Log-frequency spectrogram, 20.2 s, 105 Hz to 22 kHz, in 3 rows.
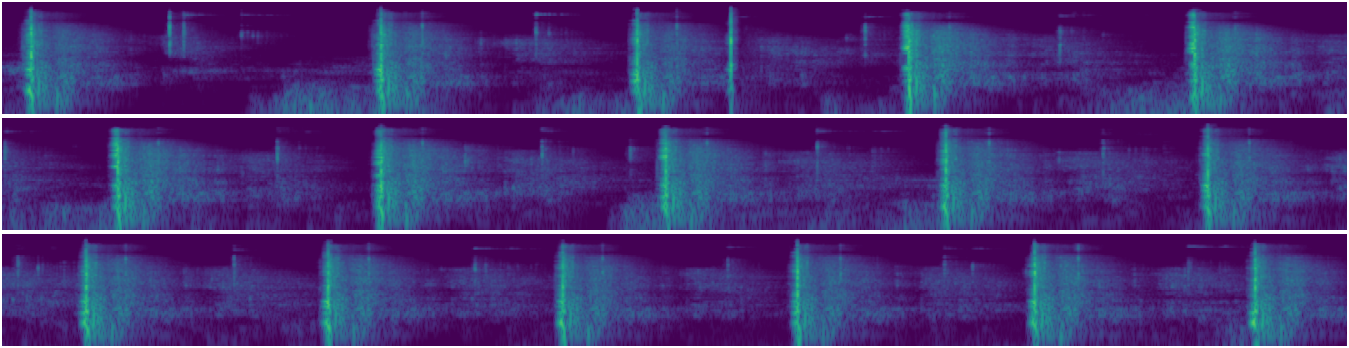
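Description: Shadow Systems DR920 9mm pistol firing about sixteen shots in steady, slow aimed fire, roughly one every second and a bit, each shot followed by a short ringing echo. It runs through the magazine of 124-grain handloads without a trigger-reset hang-up.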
